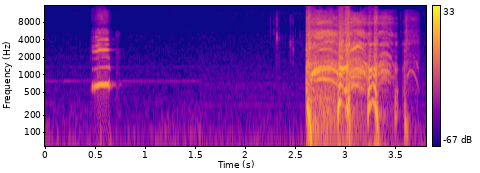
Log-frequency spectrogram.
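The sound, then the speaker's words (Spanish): A short, harsh coughing fit of about a second bursts out loud and rough after a brief high tone and a pause of near silence. “Se me da la tos.”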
